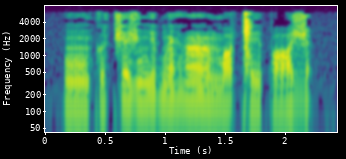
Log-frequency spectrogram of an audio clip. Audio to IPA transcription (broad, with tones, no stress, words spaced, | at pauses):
õː˨kə˨ t͡ʃɛ˦ʒŋe˦ bɛ̃˦ɦœ̃ː˦˨mɑ˨˦ǁe˨ pɑ˨˦ʒ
